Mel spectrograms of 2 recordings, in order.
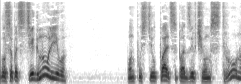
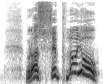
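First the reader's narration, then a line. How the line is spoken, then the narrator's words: Urgent bark. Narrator (Russian): рявкнул Сквил в самый последний момент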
